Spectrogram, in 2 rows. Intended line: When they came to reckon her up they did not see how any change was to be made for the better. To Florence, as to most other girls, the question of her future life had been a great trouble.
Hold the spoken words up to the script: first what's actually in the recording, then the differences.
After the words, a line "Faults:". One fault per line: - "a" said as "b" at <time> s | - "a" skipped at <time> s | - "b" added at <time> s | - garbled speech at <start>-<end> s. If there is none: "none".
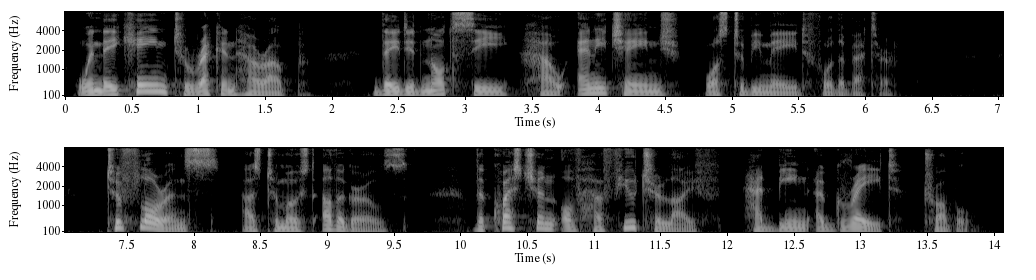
When they came to reckon her up they did not see how any change was to be made for the better. To Florence, as to most other girls, the question of her future life had been a great trouble.
Faults:
none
